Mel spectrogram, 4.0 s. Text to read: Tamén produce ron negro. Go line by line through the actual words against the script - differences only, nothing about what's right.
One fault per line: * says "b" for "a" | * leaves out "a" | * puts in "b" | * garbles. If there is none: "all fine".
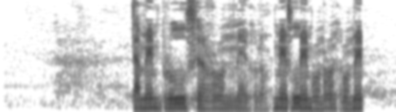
* garbles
